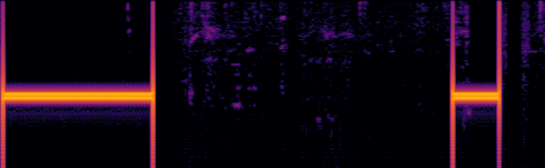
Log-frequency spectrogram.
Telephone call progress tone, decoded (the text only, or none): ringback tone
